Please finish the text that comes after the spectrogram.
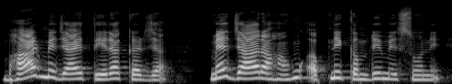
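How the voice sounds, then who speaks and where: A woman's voice: a little high, unhurried. Woman voicing an impatient, hot-tempered grown son. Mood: angry.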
